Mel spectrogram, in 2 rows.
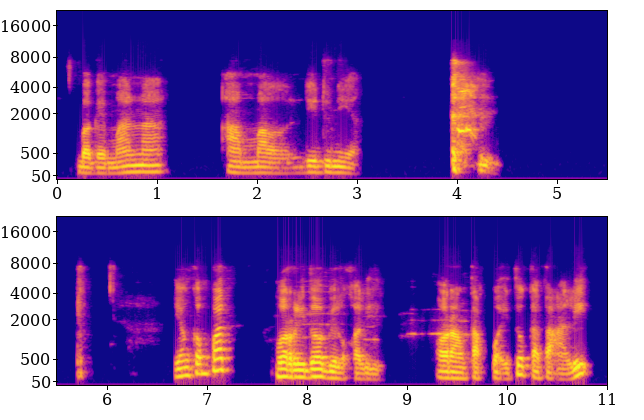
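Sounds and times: man coughing: 0:03.9 - 0:04.4.

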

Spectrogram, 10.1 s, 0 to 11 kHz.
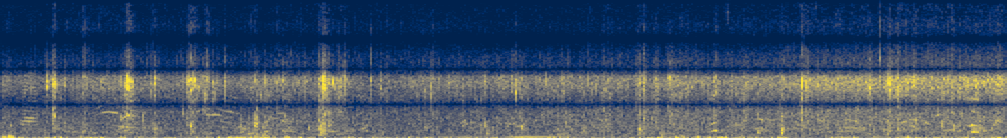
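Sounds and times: seawater lapping and splashing: 0:00.0 - 0:10.0.

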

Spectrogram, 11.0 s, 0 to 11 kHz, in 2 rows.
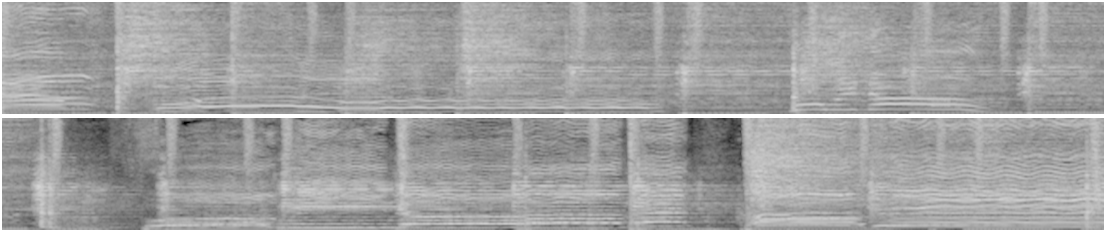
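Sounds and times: live band accompaniment: 0:00.0 - 0:11.0
gospel choir singing: 0:06.1 - 0:11.0.

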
